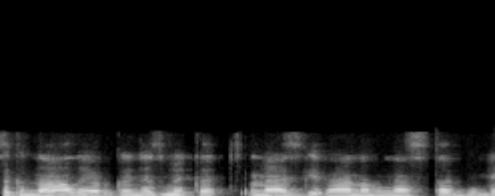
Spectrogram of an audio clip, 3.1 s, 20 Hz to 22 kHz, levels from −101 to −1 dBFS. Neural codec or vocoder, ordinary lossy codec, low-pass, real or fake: none; AAC, 32 kbps; 7.2 kHz; real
